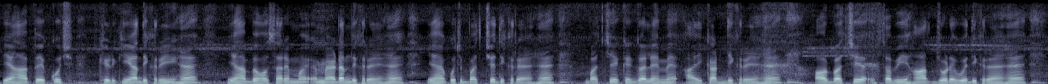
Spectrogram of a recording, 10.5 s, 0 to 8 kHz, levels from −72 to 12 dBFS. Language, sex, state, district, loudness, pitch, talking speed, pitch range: Hindi, male, Jharkhand, Garhwa, -17 LUFS, 140 Hz, 215 wpm, 125-150 Hz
